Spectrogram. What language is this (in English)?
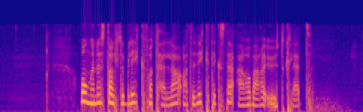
Norwegian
